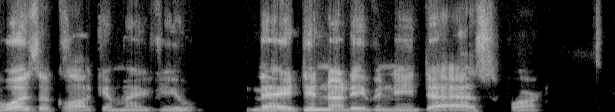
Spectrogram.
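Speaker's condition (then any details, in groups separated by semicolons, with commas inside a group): Toxic leukoencephalopathy, locked-in syndrome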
